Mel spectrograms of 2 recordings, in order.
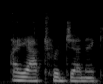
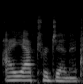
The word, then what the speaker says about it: iatrogenic: neurological disease and then the next etiology is iatrogenic etiology this is voice disorders iatrogenic let me spell that for you i-a-t-r-o-g-e-n-i-c iatrogenic this is voice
